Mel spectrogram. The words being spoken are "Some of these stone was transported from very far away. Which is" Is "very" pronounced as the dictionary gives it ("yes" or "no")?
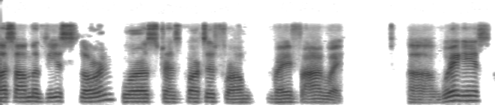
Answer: no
